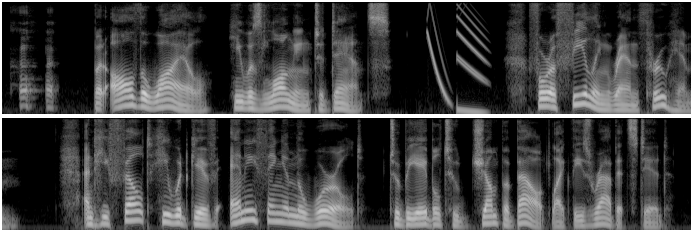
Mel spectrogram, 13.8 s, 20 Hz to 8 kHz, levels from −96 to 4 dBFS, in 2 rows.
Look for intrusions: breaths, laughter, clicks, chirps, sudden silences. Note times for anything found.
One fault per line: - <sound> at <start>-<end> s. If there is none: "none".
- laugh at 0.1-0.6 s
- chirp at 4.2-4.9 s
